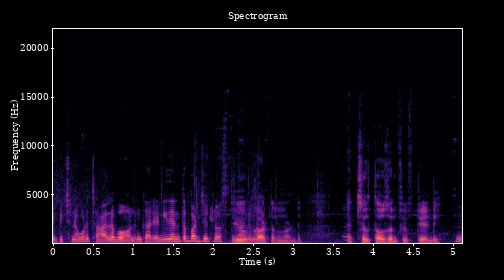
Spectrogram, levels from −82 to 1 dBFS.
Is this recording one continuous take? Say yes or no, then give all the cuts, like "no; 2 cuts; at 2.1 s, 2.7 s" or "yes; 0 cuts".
no; 1 cut; at 1.1 s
